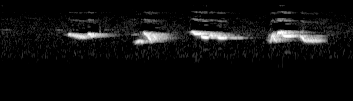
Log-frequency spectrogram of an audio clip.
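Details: American robin singing: four clear whistled phrases, each about a third of a second, rising and falling in a caroling pattern, evenly spaced about half a second apart, on a quiet background.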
